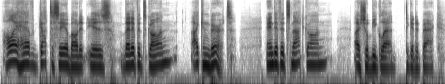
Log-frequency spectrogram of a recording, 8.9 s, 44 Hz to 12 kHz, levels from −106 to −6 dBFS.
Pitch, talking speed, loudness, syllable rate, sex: 155 Hz, 200 wpm, -20 LUFS, 4.3 syllables/s, male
